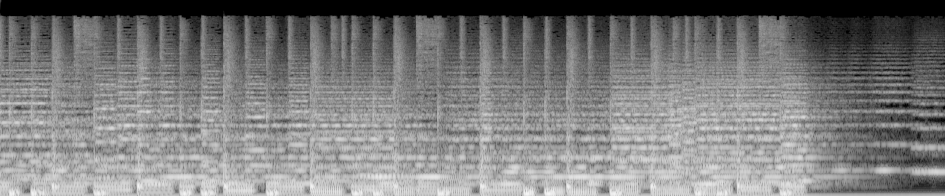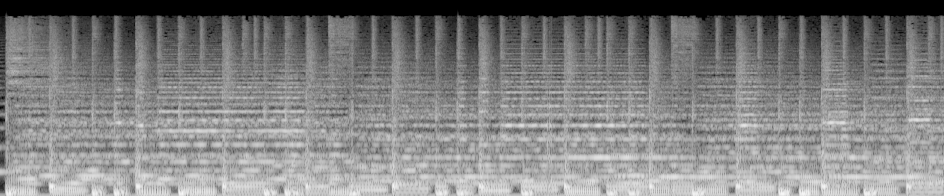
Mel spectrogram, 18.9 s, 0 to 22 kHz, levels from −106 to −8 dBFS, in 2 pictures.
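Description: At 12.94 s and again at 14.92 s, each time over about 40 ms, the audio has chunks out of order. A 20 ms chunk was written one slot late, so it plays after the chunk that should follow it. Nothing goes missing, but each swap leaves three hard joins, heard as a brief garbled stutter. On a waveform the joins show as abrupt discontinuities. On a spectrogram they appear as thin vertical broadband lines where the signal jumps between out-of-sequence segments.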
